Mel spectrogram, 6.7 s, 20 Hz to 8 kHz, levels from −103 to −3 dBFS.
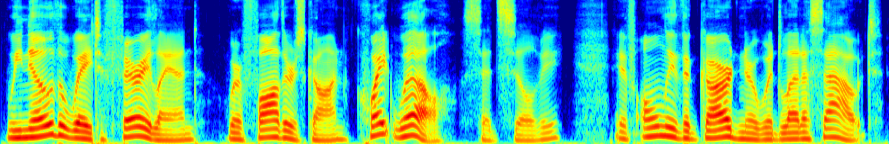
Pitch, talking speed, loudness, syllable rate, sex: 145 Hz, 170 wpm, -17 LUFS, 5.0 syllables/s, male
